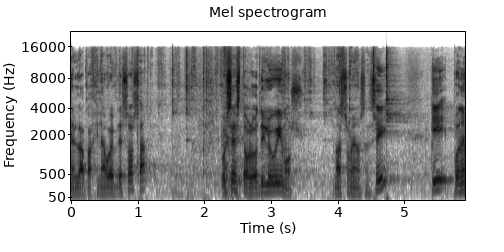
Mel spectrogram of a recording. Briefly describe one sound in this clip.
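A whisk scrapes and rattles against a metal bowl.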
